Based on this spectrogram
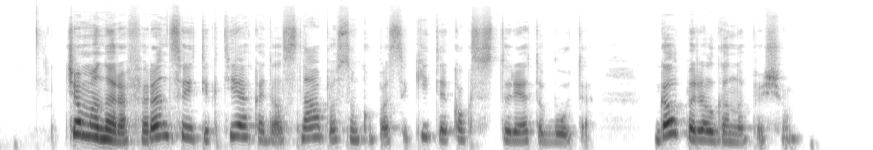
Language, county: Lithuanian, Vilnius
